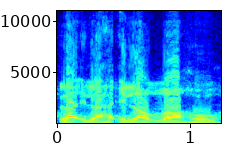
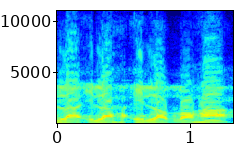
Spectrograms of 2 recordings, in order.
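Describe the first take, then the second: First: The final word ends with an 'u' vowel. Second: The final word ends with an 'a' vowel. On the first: "kalau dibaca dhammah" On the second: "Kalau dibaca fathah"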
